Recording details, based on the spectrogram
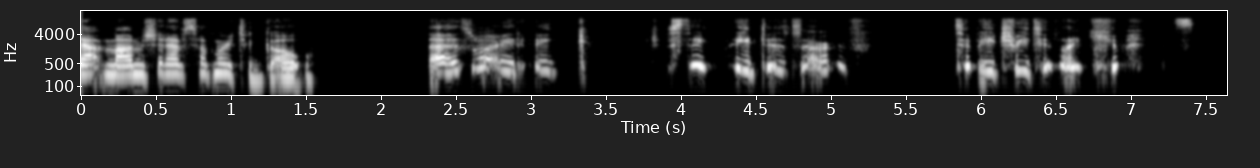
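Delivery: crying through the words. Talking about a family denied a place to grieve: crying. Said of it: "Usually it's Pete I'm crying to".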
